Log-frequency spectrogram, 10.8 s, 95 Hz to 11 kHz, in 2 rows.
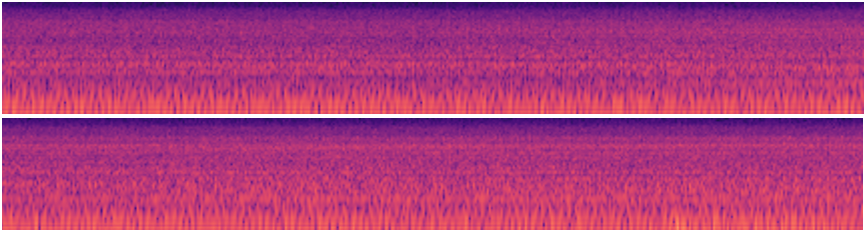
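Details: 2010 Nissan Maxima cold start idle, no knocking: steady, even low throb; car otherwise develops a loud puttering from underneath after ~15 minutes warm driving, noticed after an oil change; owner wonders about TSB NTB12-071 #1 main bearing knock.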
